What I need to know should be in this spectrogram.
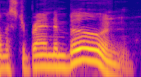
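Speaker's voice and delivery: ordinary talk, nothing marked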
